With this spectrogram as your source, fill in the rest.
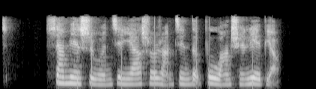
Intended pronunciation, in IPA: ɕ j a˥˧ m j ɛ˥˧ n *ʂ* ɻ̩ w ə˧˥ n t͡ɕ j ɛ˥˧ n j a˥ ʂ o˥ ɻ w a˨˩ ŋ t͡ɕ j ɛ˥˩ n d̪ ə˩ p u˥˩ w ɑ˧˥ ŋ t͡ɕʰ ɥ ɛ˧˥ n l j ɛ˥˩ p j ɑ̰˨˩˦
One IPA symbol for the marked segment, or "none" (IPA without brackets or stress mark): ʂ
